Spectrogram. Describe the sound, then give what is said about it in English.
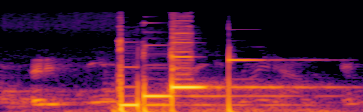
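A distorted, ghostly EVP voice recording from Destination Truth: a few garbled, warbling syllables in quick bursts, followed by a lingering electronic ringing tone that fades out. It is fairly loud, with no clear speech. “That was an EVP.”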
